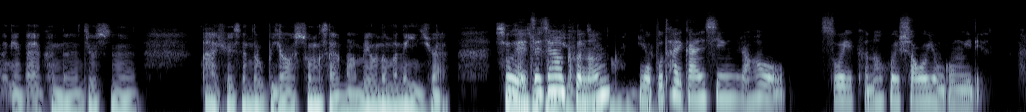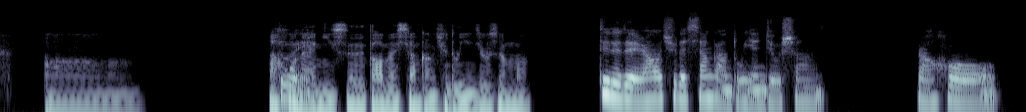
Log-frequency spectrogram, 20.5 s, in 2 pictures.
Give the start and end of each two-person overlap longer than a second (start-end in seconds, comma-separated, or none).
5.0-6.7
